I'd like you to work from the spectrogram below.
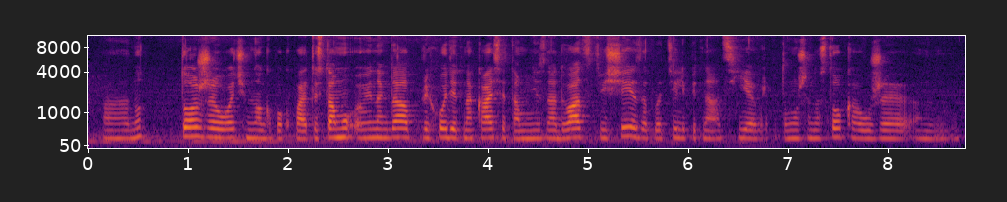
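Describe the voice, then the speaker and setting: A woman's fairly quick, monotone, flat delivery over noticeable background noise. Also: medium pitch for a woman. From Russia. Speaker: retail worker. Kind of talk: interview.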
